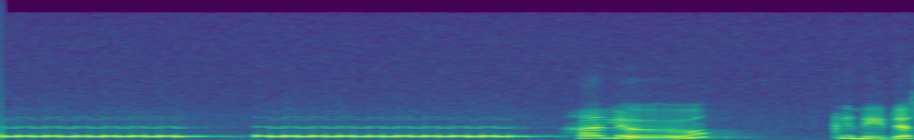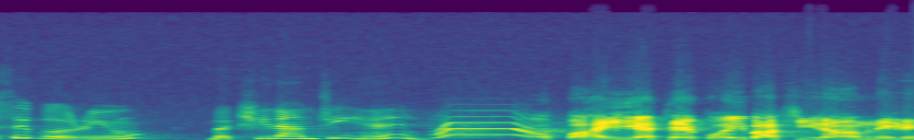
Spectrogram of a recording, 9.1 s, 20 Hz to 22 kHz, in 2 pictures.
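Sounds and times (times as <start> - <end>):
newly installed landline telephone ringing with a warbling electronic tone: 0.0 - 2.8
speech: 3.0 - 9.1.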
